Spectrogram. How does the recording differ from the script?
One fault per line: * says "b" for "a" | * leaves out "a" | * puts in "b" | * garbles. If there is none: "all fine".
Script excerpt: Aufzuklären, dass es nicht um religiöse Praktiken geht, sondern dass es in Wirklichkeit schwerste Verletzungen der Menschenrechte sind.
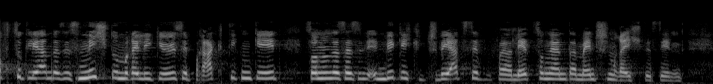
all fine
